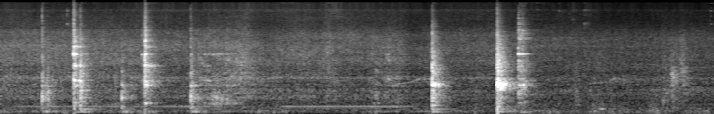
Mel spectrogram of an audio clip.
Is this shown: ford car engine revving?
no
